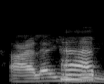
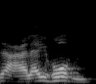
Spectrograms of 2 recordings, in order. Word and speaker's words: عليهم: It's easy to pronounce the ha with a kasra after ya with sukun. Alayhim. Okay. That's why, by the way, there's one of the Qari, Hamza, he says alayhum.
